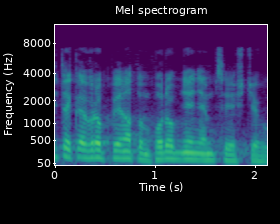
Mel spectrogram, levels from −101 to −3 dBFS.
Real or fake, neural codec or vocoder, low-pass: fake; codec, 16 kHz, 16 kbps, FreqCodec, smaller model; 7.2 kHz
